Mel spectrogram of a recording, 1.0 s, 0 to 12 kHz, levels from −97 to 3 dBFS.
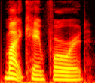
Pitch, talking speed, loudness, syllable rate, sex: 170 Hz, 190 wpm, -20 LUFS, 5.1 syllables/s, female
